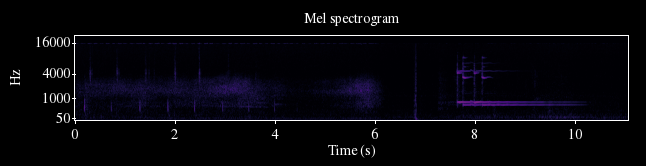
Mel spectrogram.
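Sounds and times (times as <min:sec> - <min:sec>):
two-tone doorbell chime: 0:07.6 - 0:10.3.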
